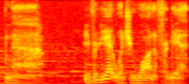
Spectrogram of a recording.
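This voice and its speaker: A man's put-on character voice, very deep and low, with loud background noise. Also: fairly quick pace. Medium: game stream. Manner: relaxed, gentle.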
